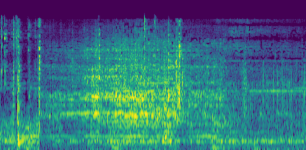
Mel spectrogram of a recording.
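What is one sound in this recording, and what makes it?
A card slides into a machine's slot with a soft scrape.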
